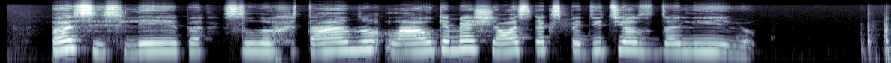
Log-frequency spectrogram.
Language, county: Lithuanian, Vilnius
